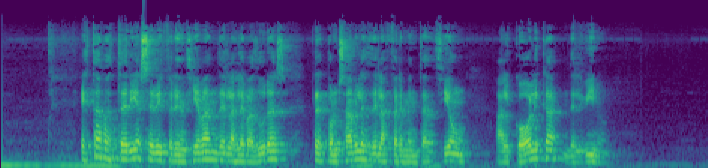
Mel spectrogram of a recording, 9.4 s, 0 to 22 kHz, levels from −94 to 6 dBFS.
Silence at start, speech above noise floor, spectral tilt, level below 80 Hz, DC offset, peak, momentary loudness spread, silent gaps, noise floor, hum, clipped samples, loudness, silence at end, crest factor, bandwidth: 0 s; 39 dB; -4 dB/octave; -38 dBFS; under 0.1%; 0 dBFS; 13 LU; none; -56 dBFS; none; under 0.1%; -17 LUFS; 1.35 s; 18 dB; 15.5 kHz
